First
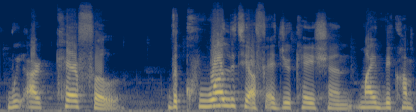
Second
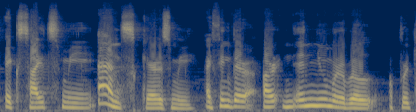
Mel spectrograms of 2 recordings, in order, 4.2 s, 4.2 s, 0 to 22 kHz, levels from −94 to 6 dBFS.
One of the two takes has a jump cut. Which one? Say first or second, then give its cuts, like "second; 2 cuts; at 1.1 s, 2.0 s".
second; 1 cut; at 1.9 s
